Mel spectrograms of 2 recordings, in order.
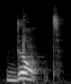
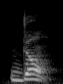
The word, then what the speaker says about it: don't: The T is really clearly pronounced, don't. Or you could say it quickly, kind of relaxed, maybe lazy style, don't. There's not really a T that's coming out, don't.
